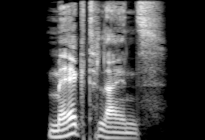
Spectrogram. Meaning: genitive of Mägdlein
- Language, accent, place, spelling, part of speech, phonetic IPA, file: German, Germany, Berlin, Mägdleins, noun, [ˈmɛːktlaɪ̯ns], De-Mägdleins.ogg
